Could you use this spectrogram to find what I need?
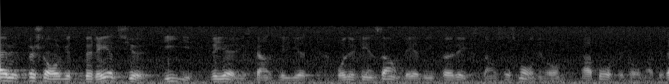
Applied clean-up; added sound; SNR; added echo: none; none; none; none.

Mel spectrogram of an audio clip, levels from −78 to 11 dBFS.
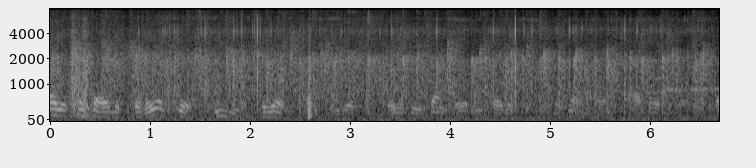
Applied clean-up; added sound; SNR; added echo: none; Fire + Applause; -4 dB; none.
